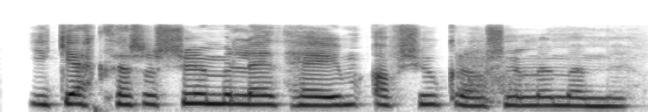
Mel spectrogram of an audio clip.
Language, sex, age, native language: Icelandic, female, 13, Icelandic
